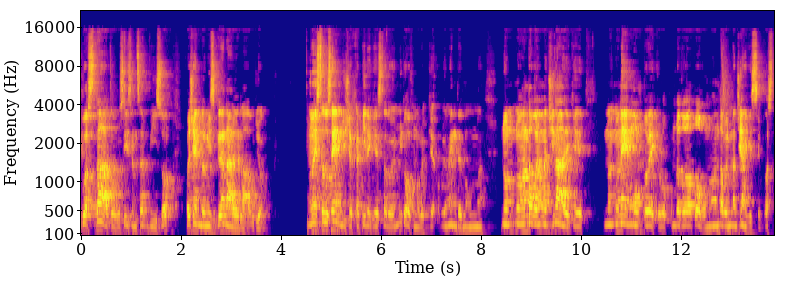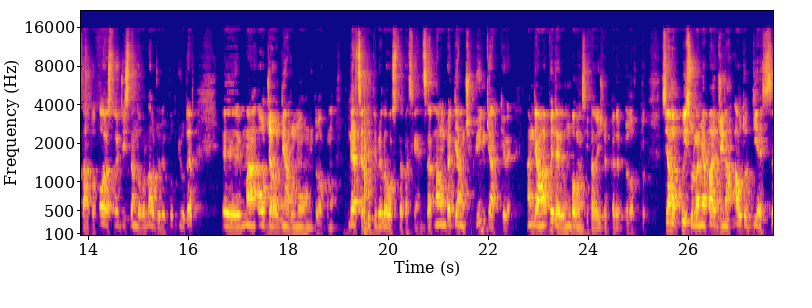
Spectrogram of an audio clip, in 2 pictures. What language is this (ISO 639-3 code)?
ita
